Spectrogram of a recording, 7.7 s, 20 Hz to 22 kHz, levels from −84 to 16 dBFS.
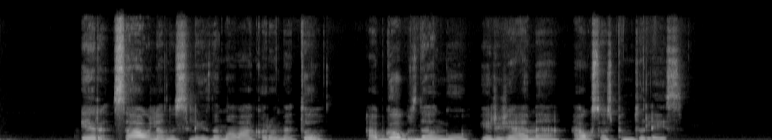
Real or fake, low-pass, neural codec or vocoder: real; 19.8 kHz; none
